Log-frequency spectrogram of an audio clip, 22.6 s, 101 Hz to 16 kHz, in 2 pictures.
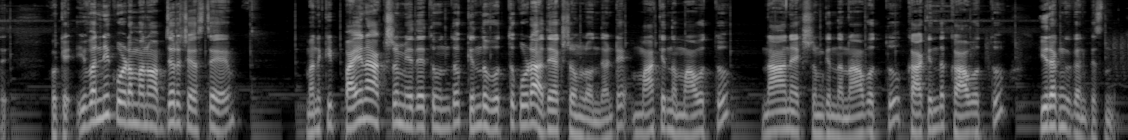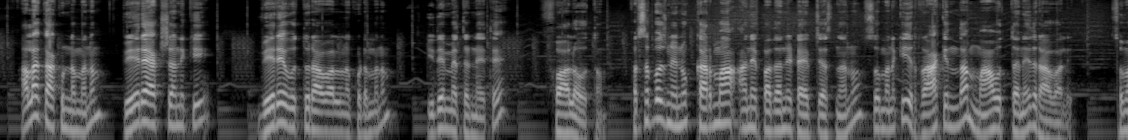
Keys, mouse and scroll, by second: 13.9 click, 16.4 ctrl+shift+n, 18.3 click, 21.4 j.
